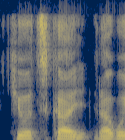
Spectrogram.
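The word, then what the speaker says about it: 気遣い: 넷째 줄 첫 번째 어기는 한자가 기운기, 보낼 견자이고 일본어로는 키오츠카이라고 읽으며 키오츠카이는 신경을 쓰다, 마음을 쓰다는 뜻의 수고인 키오츠카우의 마스형 키오츠카이마스에서 마스를 떼고 뒤에 쉼표가 붙는 것으로 키오츠카이는 신경을 쓰고 란 의미입니다.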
